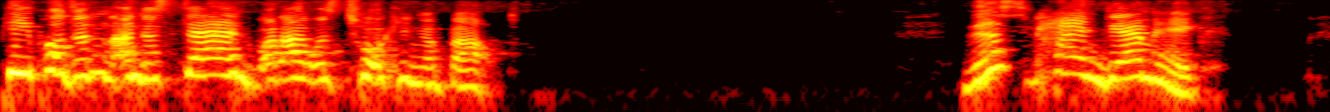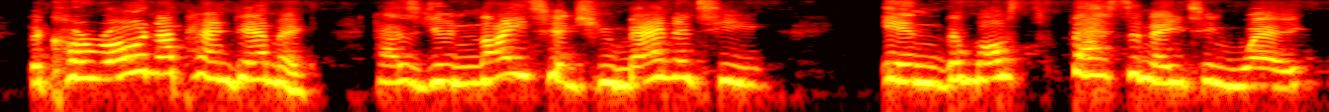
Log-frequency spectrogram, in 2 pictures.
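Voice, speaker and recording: A woman in her fifties speaks in a notably high voice. She delivers an earnest motivational talk as a summit founder, weaving personal stories through it. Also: expressive, takes it slowly. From Zimbabwe. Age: 50s. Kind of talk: motivational speech.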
